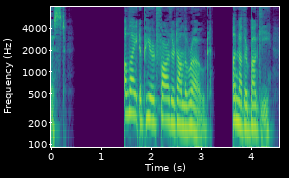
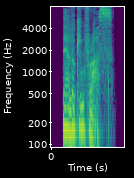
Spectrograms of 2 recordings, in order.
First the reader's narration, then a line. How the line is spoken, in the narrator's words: Emery whispered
